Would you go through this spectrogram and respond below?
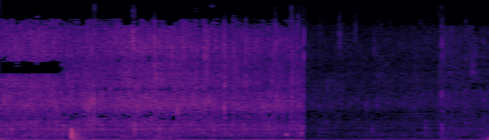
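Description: Onion, chili, ginger and garlic sauté in a pan with a loud, dense sizzle that drops suddenly to a quieter crackle partway through.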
